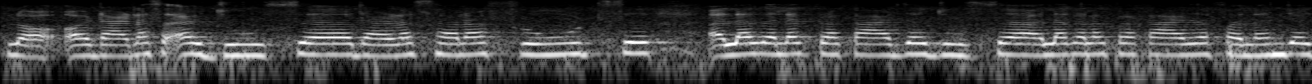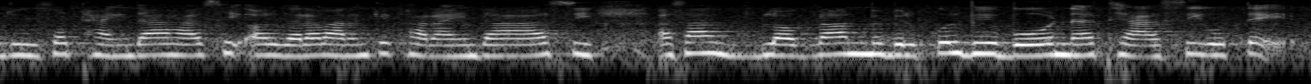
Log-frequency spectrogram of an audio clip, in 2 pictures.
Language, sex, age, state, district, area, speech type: Sindhi, female, 18-30, Madhya Pradesh, Katni, rural, spontaneous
